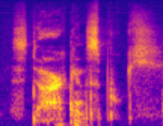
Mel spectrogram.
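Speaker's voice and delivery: hushed, eerie whisper; spooky whisper. Acted. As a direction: breathe it like a ghost story. Spooky cave, whispered aside.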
